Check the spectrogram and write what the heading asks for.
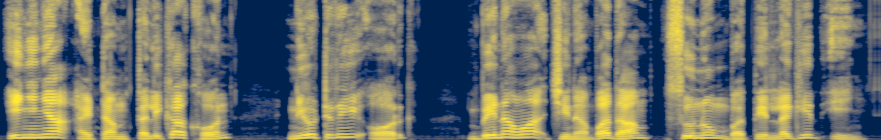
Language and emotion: Santali, neutral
